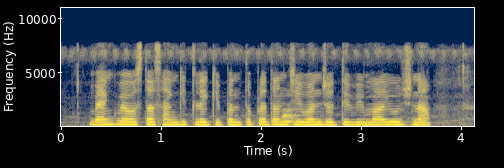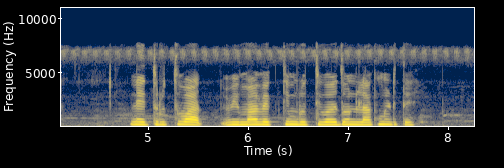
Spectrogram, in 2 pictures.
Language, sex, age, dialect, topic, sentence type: Marathi, female, 25-30, Varhadi, banking, statement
